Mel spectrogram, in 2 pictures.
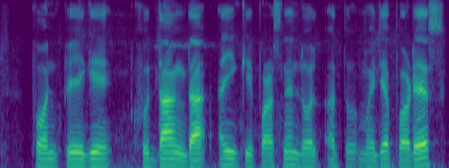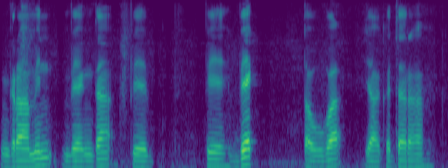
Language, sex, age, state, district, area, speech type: Manipuri, male, 45-60, Manipur, Churachandpur, rural, read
